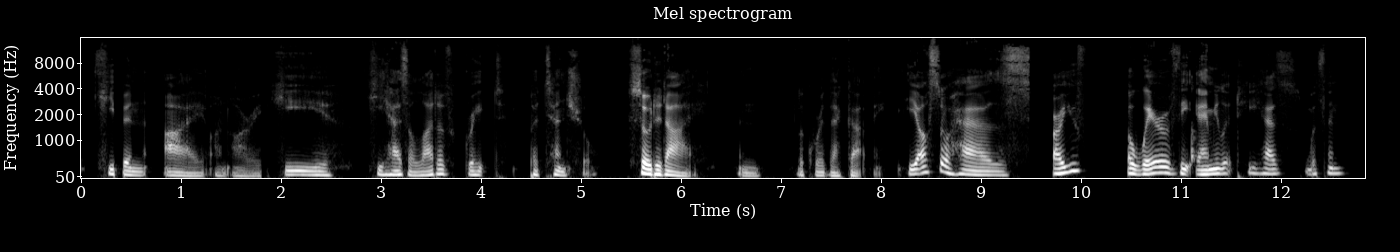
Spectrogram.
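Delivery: hushed, quiet, confiding tone. Game master as Ardent the First, alone with Vex in the farmhouse, lowered voice. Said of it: "he lowers his voice a bit and says".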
